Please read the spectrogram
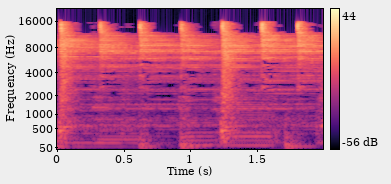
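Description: Rock drum kit and electric guitar and bass playing a loose warm-up groove. The drums strike a few times a second over held low notes.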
